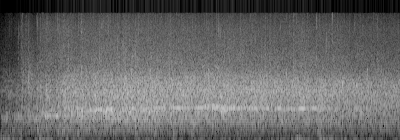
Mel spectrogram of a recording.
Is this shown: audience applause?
yes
